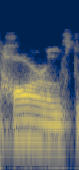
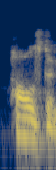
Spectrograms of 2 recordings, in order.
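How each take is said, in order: First: The R is pronounced strongly, American style. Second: The R is soft, British style.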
